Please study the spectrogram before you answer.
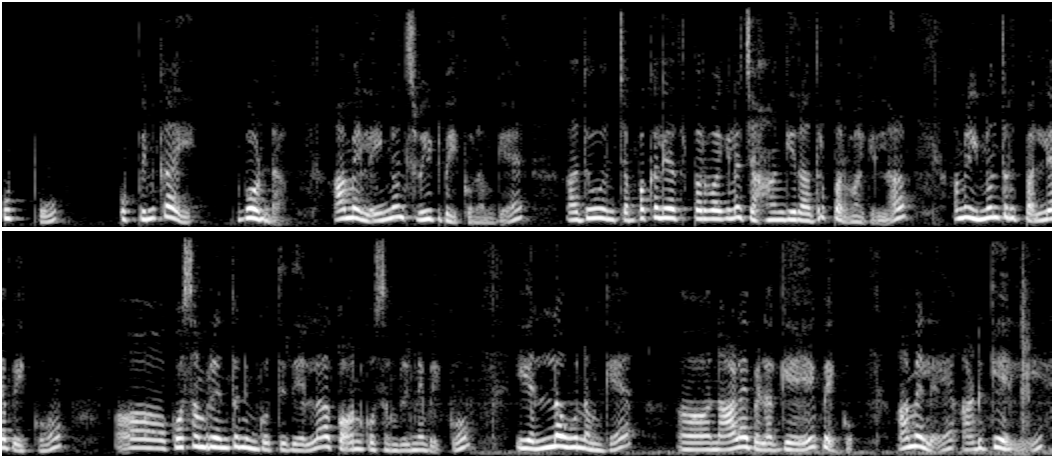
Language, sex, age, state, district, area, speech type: Kannada, female, 30-45, Karnataka, Shimoga, rural, spontaneous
